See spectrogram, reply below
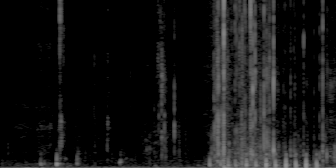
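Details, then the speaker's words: Sharp, quick clicks and crunches in a chewing rhythm from an adult's jaw while eating a soft Tokyo Banana cake, a clicking he says has gone on for a while, unchecked by a doctor; temporomandibular joint click. "I don't know what's wrong with my job but it just does that I think I need to I know I should see somebody about that cuz it's done that for a while"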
